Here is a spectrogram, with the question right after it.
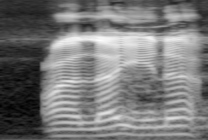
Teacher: ain ya tengah kerongkongan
